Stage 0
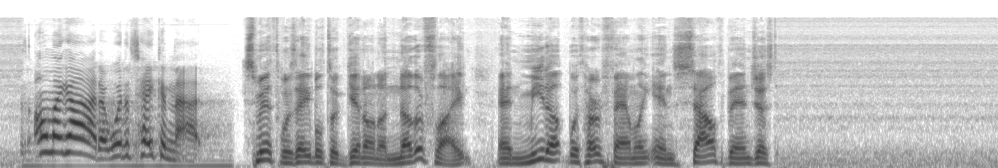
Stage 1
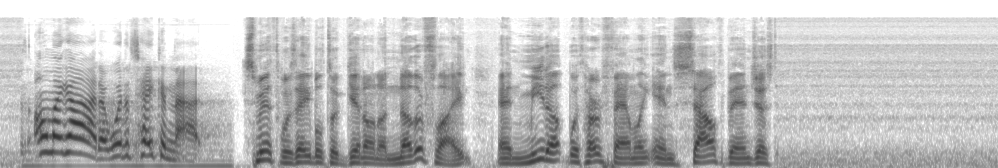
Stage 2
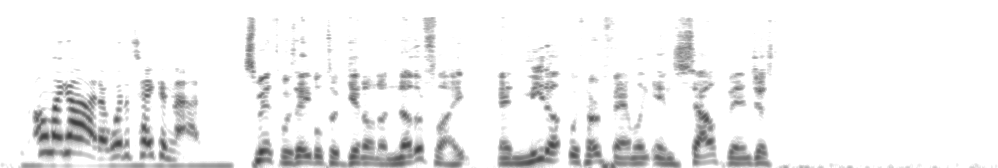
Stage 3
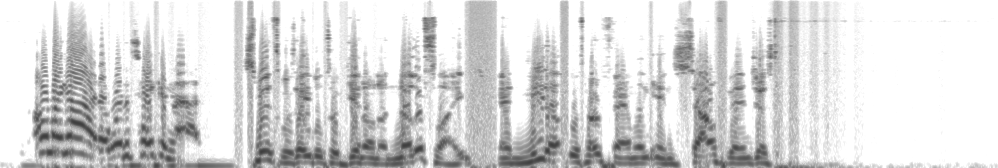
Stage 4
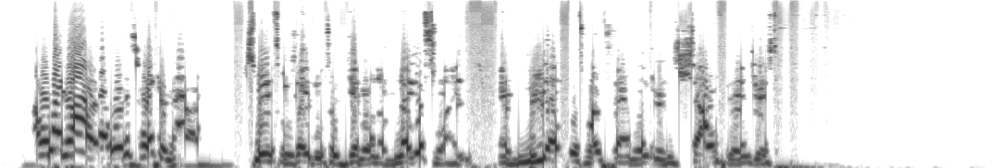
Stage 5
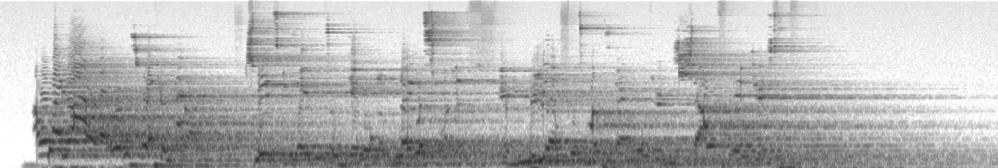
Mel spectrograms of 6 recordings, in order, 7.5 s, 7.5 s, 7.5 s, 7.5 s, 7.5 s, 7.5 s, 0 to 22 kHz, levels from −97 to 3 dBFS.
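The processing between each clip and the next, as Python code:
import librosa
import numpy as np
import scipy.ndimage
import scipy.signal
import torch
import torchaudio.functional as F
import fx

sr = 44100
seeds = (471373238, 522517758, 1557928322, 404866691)

y1 = x
y2 = fx.bin_expand(y1, sr, power=3.0)
y2 = y2 * librosa.db_to_amplitude(-1.5)
y3 = 10.0 ** (-32.0 / 20.0) * np.tanh(y2 / 10.0 ** (-32.0 / 20.0))
y3 = fx.sustainer(y3, sr, db_per_s=60.0)
y3 = y3 * librosa.db_to_amplitude(9.0)
y4 = fx.bin_expand(y3, sr, power=1.5)
y4 = fx.vibrato_shape(y4, sr, shape='square', rate_hz=5.4, depth_cents=250.0)
y4 = y4 * librosa.db_to_amplitude(8.5)
y5 = fx.dmg_noise_colour(y4, sr, seeds[0], colour='blue', level_db=-64.0)
y5 = fx.room_shoebox(y5, sr, seeds[1], volume_m3=160.0, walls='hard', distance_m=0.31)
y5 = y5 * librosa.db_to_amplitude(-3.5)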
